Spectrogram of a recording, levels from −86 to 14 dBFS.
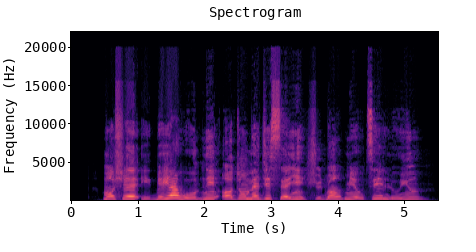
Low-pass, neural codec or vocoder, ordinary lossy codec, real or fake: none; none; none; real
